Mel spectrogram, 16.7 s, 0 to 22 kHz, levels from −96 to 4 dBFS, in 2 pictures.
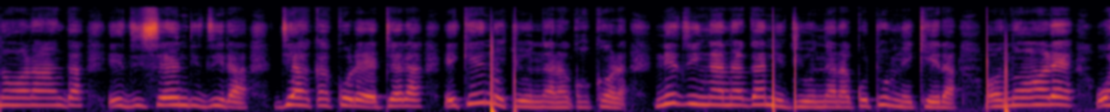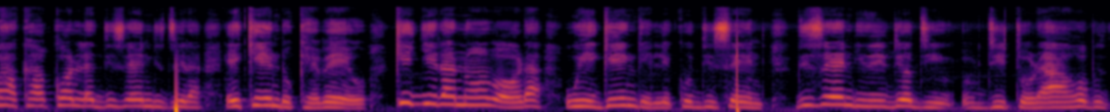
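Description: Speech with five loud pops cut in over it: double pops at 3.68 to 3.89 s, 5.80 to 5.99 s and 7.40 to 7.57 s, and single ones at 9.64 s, between "wakakola zisendi" and "kindu keveho", and at 13.85 s, right after "novora wigingili". Each stands roughly 20 to 25 dB above the speech, which carries on underneath. The likely cause is a voltage step from a plug, switch, static or driver glitch, shaped by the circuits that follow it. On a waveform they show as tall spikes, and on a spectrogram as bright vertical lines spanning the whole frequency range.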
